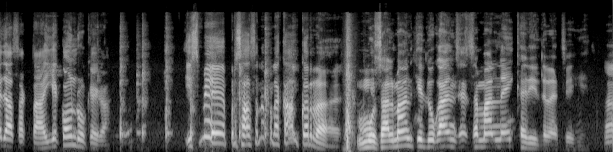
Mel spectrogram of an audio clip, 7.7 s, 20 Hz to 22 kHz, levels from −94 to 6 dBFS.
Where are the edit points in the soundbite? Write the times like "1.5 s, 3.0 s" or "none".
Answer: 4.3 s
